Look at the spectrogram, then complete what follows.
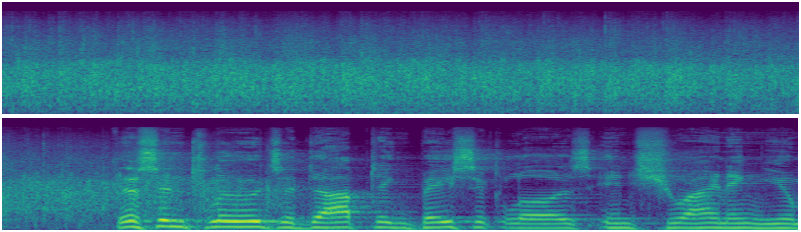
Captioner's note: applause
